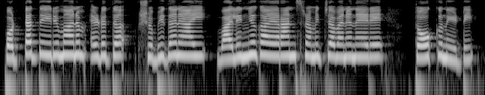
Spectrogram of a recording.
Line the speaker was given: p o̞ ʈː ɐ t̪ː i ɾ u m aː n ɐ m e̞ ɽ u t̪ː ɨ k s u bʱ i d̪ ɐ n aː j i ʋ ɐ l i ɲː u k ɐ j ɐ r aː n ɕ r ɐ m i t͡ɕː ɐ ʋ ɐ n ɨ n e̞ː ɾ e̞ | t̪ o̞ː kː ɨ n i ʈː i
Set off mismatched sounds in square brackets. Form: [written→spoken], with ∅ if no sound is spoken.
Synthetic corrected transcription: p o̞ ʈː ɐ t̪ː [i→iː] ɾ u m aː n ɐ m e̞ ɽ u t̪ː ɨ k [s→ʂ] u bʱ i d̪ ɐ n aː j i ʋ ɐ l i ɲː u k ɐ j ɐ r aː n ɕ r ɐ m i t͡ɕː ɐ ʋ ɐ n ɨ n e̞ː ɾ e̞ | t̪ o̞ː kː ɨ n [i→iː] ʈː i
